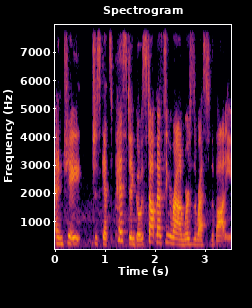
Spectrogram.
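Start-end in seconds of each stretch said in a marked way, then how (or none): none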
